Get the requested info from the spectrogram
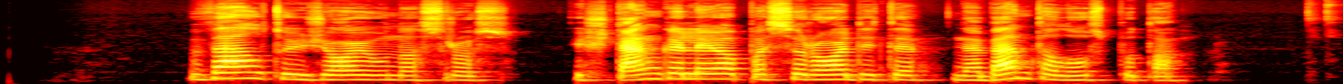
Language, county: Lithuanian, Vilnius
